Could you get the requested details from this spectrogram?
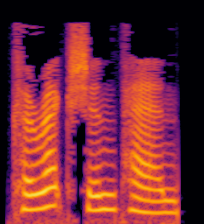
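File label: "Correction pen", English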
